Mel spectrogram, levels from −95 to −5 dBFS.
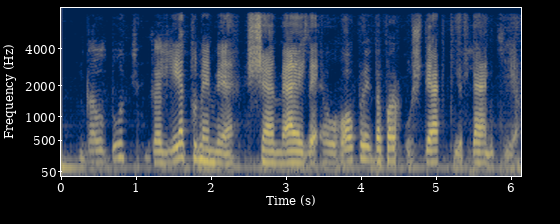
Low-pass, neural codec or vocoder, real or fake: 7.2 kHz; codec, 16 kHz in and 24 kHz out, 0.6 kbps, FireRedTTS-2 codec; fake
